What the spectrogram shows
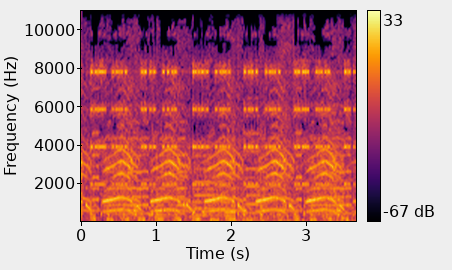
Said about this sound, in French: Et le truc qui motive à récupérer, c'est le hurlement horrible que fait Mario quand il est dans sa bulle. Oh, Je vous assure que vous avez jamais entendu un bébé pleurer de cette manière, et surtout pas avec le bip derrière.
